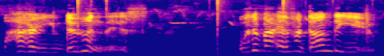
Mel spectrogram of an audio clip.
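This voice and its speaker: A woman playing a frightened but defiant captive rival in an ASMR roleplay, halting and stammering as she pleads. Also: sits high, bright, forceful tone, a little hiss or hum, voice pushed up, exaggerated voice. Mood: frightened, bewildered.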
